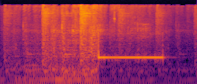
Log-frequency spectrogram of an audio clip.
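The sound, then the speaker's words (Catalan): A steady electronic ringback tone of an outgoing call to a red mobile phone sounds for about a second, following a stretch of noisy, busy background, then cuts off abruptly. “Va, que troqui o que soni el mòbil vermell.”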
